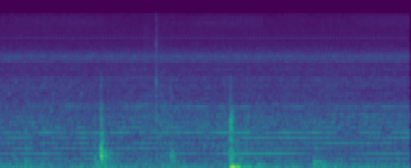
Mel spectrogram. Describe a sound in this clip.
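Footsteps thud on a boat's metal deck.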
